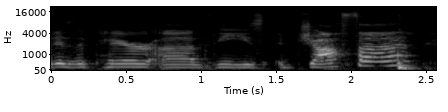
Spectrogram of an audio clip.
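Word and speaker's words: Jafa: It is a pair of these Jaffa, I think that's how you say it, J-A-F-A, platform sandals.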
